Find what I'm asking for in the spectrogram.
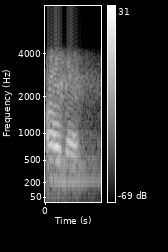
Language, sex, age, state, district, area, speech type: Telugu, female, 30-45, Telangana, Ranga Reddy, rural, conversation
